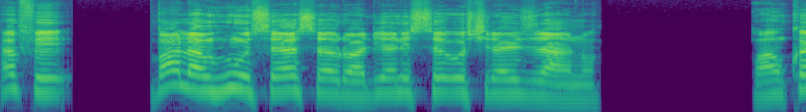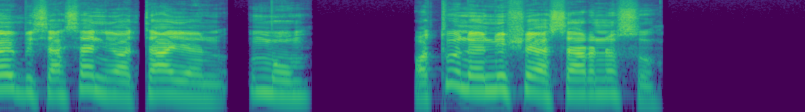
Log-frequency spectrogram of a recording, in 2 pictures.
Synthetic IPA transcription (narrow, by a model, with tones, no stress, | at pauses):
æ˦fe˨i˨ | ba˦lã˨mɦũ˦˨sɛ˦ɛ˦sa˨ɾu˨a˨dɪ˦ɛ˦nʊ̃˦sɛ˦o˦ɕi˨ɾa˦i˦s̬ɾa˨e˨nʊ̃˦˨ | ã˨ŋ˨kʷa˦bi˨sa˨sɛ˦nɪ̃˨ɔ˨tʰa˦jɛ˨nʊ̃˦m̩˦mũ˦m | ɔ˨tʊ˦nã˨n̩˦ʊ̃˦ɕᶣɛ˦ɛ˨sa˦ɾɪ˦nʊ̃˦sʊ˨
